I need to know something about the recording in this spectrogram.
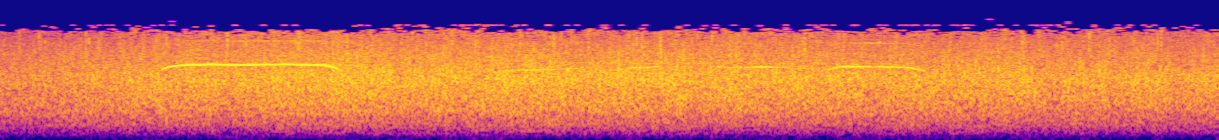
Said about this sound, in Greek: Και τι αισθανόταν όταν τη χειροκροτούσαν. Ρίγο έλεγε. Είναι η καλύτερη στιγμή του ηθοποιού. Όταν παίζει είσαι απομονωμένο σε έναν άλλο κόσμο. Το χειροκρότημα σε ξαναφέρνει στην πραγματικότητα. Στιγμή συγκλονιστική.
